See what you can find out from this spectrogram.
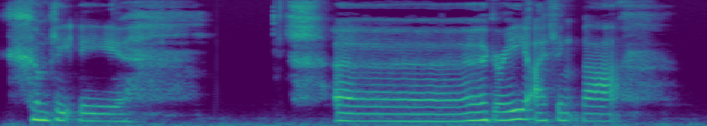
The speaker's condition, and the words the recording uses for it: Stuttering. I use a speech technique, which is all about my breathing.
